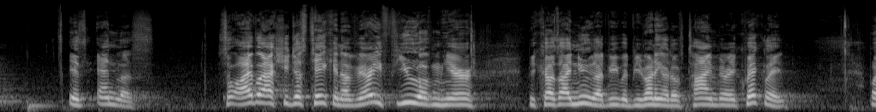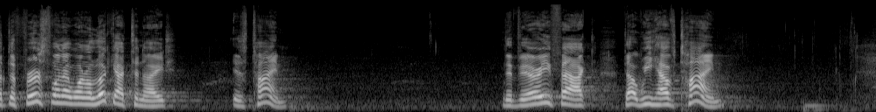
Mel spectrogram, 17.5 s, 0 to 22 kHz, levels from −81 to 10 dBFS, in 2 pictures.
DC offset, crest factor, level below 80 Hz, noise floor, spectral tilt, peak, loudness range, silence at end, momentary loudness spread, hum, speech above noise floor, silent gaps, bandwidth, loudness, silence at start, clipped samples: under 0.1%; 20 dB; -64 dBFS; -58 dBFS; -5 dB/octave; 0 dBFS; 6 LU; 1.5 s; 12 LU; none; 40 dB; none; 18 kHz; -18 LUFS; 0 s; under 0.1%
